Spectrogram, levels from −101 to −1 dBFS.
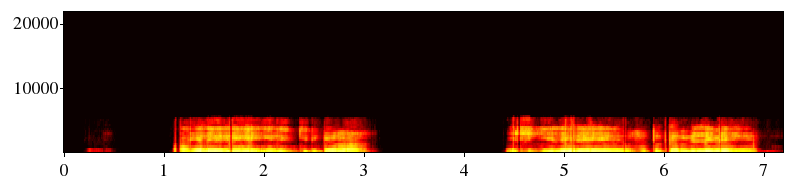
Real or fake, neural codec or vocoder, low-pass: fake; codec, 16 kHz, 4 kbps, FreqCodec, smaller model; 5.4 kHz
